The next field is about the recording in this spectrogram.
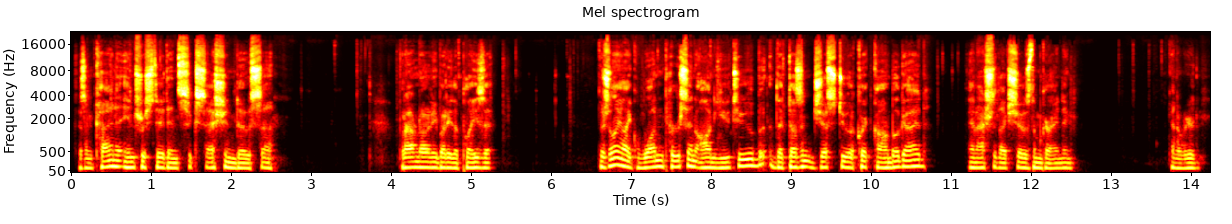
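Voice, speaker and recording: A young man with a raspy voice, casually chatting to his stream audience while he plays. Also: medium pitch, normal speed, long pauses. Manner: relaxed, musing aloud while playing, talking to chat. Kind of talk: casual gaming livestream chat.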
